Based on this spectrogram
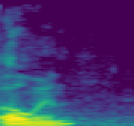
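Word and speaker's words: Eoin: Now, Owen, so it's E-O-I-N, pronounced Owen.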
